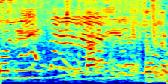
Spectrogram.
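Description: Indistinct talking in high-pitched voices of women and children.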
